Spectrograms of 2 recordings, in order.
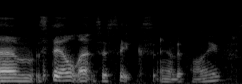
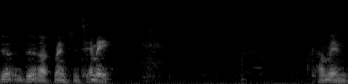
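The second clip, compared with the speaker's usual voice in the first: alluring, seductive, low and soft; 6 semitones lower, 7 dB quieter than usual. In an improvised scene, coaxing the other character into the room, seductive. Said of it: "I'm being seductive".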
